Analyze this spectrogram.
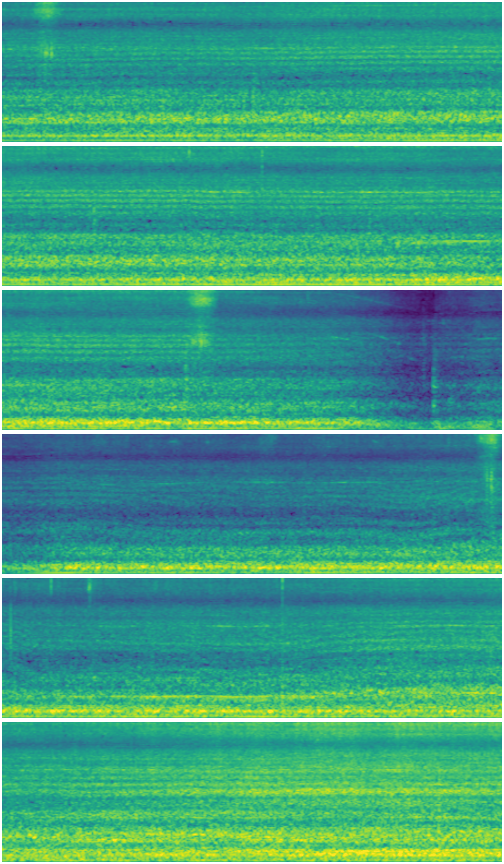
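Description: JCB backhoe loader's diesel engine running under load as the machine drives and pushes soil, steady throughout except for a brief drop in level about halfway through.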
